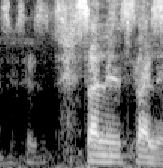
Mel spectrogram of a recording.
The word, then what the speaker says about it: Salin Salin: C'est ça, j'espère que je prononce bien. Effectivement, Salin Salin. C'est bien prononcé.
